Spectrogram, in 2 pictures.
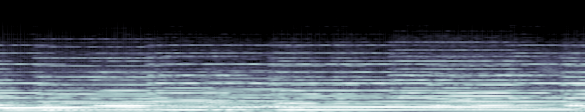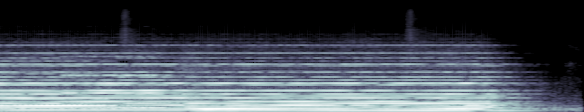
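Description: Church organ playing a series of held chords, ending on a sustained final chord that is released and dies away about a second before the end.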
